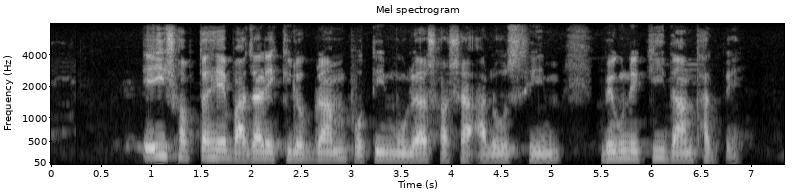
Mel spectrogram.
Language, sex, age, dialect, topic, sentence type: Bengali, male, 18-24, Rajbangshi, agriculture, question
